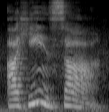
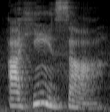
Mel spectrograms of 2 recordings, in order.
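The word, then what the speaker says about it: ahimsa: these yama yama then the yamas now start ahinsa ahinsa and satya satya okay are there any questions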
